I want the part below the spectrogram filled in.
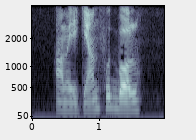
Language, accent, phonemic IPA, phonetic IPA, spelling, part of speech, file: Armenian, Eastern Armenian, /ɑmeɾiˈkjɑn futˈbol/, [ɑmeɾikjɑ́n futból], ամերիկյան ֆուտբոլ, noun, Hy-ամերիկյան ֆուտբոլ.ogg
- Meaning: American football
